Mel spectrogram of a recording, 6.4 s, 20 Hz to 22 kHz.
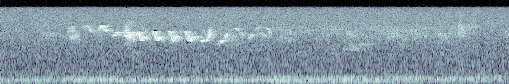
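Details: A common redstart at its nesting site in a barn wall at Llaingyfre, 24 May 2012, gives a brief, thin, high warbling phrase, then a few faint notes, over a steady low rumble.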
